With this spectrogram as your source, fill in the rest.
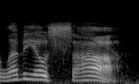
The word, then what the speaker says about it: Leviosa: It's Leviosa, not Levioso.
